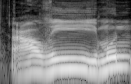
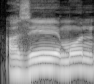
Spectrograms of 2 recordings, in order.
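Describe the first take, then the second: First: अज़ीमुन said slowly with a long ee and short u; correct reading. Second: अज़ेमुन with a long e in place of ee; wrong reading. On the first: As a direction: model अज़ीमुन, ee held. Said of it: "पढ़ना है किस तरीके से?". (अज़ीमुन को सही लंबी ई से पढ़ना) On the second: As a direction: mispronounce अज़ेमुन, stretching e. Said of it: "जे हैं गलत". (अज़ीमुन को ग़लत "अज़ेमुन" पढ़ना) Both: Shown as a demonstration.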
